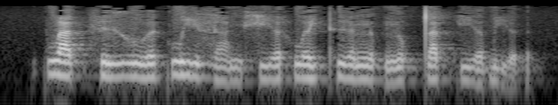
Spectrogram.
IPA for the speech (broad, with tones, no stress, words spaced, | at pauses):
kwa˦˥t̚sɨ˨˦ ɣu˨˦ə̯kwi˧ za̤˨˩nxi˨˦ə̯hwə˧j t̪ʰɨ˧ə̯nə˨˩p̚no˦˥p̚ t̪a˦˥t̚ki˧ə̯ɓḭ˧˨ə̯ʔ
